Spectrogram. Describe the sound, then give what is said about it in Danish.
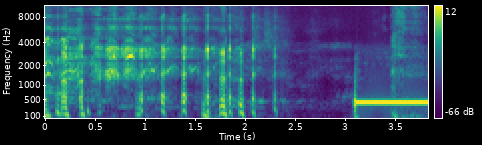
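Chuckling and laughter give way to a brief pause, then a loud, steady telephone ringing tone begins and holds to the end, as two radio hosts place an outgoing call to a listener. “Nu ringer vi til Emilie.”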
